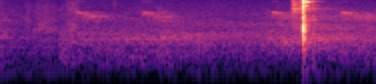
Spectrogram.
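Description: A golf driver striking a ball off a driving-range mat: one sharp crack near the end, over quiet outdoor background.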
